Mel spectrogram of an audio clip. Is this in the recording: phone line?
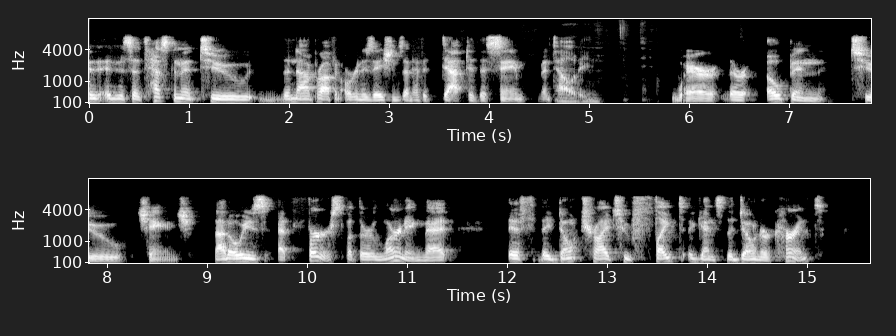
no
